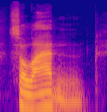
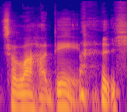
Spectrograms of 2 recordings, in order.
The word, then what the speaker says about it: Salahuddin: I used to call them Saladin, and then I realized, then I heard it, Salahuddin Yeah.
